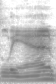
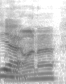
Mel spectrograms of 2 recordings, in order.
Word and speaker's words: Lyanna: This is like a Lyanna situation again, where you read it as Leanne, but it's Lyanna.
